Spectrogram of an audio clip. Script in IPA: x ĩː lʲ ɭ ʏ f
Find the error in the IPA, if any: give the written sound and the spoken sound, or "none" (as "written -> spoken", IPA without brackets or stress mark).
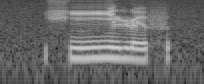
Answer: none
